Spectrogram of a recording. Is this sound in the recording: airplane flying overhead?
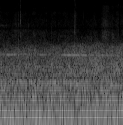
yes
